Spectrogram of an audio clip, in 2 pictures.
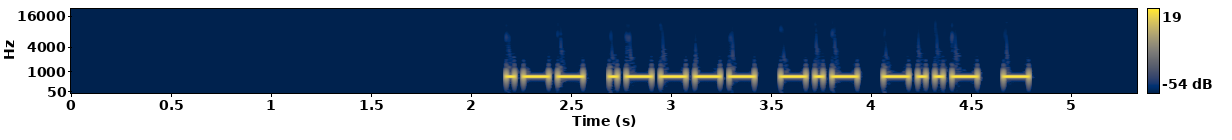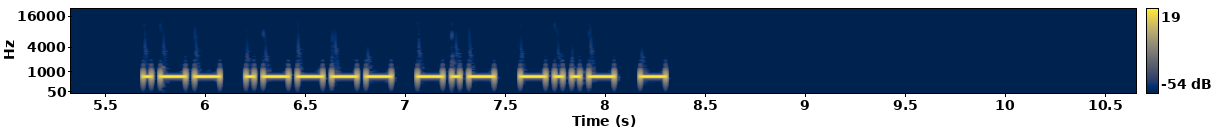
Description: Morse code, heard as a keyed tone, about 28 wpm, 700 Hz. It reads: W1KXT W1KXT
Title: USA Call Signs - 5 Characters - Repeated 2x - 28wpm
